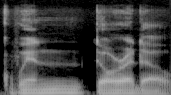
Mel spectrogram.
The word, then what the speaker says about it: Gwyn Dorado: So now we have Gwyn Dorado, and that's pronounced Gwyn Dorado.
